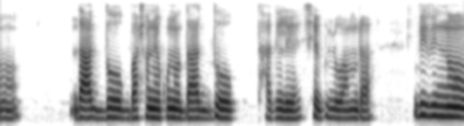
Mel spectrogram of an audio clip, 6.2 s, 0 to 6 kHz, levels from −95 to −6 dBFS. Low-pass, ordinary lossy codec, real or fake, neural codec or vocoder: 5.4 kHz; none; fake; autoencoder, 48 kHz, 128 numbers a frame, DAC-VAE, trained on Japanese speech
